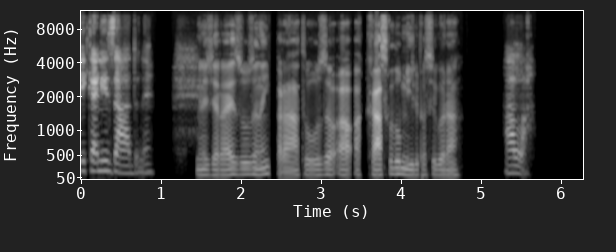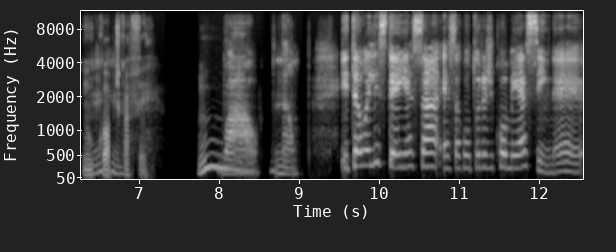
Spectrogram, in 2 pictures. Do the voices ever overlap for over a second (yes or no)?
no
